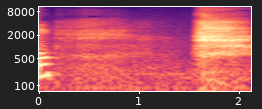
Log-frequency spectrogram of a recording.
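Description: A woman's voice trailing off into a soft breath, then a short, loud, sharp intake of breath near the end.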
